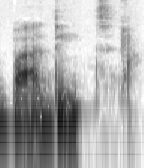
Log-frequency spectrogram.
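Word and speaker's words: Badeat: Okay, so it's B-A, that's one word, and it's D-E-A-T. Okay. Or it could be, they spell it that way, or to help pronounce it, it could be D-E-E-T. So it's Badit.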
